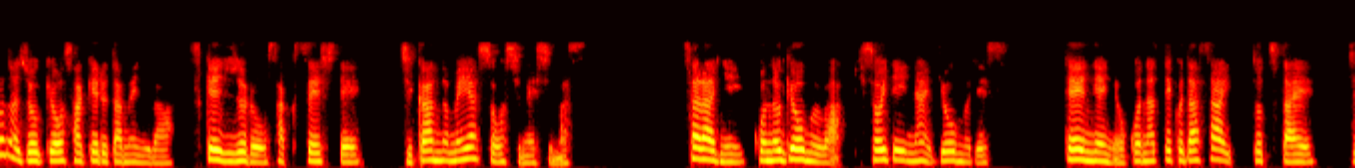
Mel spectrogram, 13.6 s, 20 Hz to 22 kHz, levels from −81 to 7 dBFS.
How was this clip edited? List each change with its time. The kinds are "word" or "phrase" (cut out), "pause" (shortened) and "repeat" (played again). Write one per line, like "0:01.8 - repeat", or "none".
0:01.8 - pause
